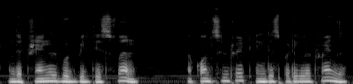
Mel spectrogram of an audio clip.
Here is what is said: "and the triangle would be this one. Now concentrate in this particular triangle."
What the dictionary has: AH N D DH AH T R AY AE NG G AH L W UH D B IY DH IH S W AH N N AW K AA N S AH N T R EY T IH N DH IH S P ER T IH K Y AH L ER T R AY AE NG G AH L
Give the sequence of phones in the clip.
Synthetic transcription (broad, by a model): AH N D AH T R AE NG G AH L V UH D B IY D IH S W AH N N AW K AA N S AH N T R EY T IH N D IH S P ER T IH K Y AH L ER T R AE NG G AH L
